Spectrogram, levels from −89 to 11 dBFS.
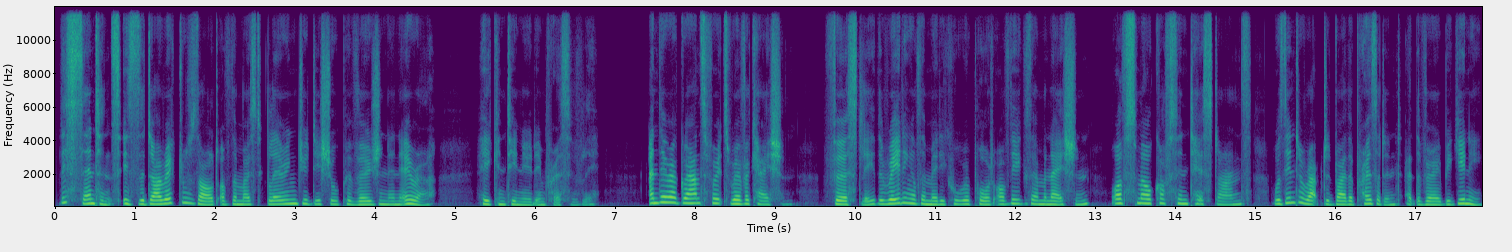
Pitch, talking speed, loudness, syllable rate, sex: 225 Hz, 155 wpm, -19 LUFS, 5.6 syllables/s, female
